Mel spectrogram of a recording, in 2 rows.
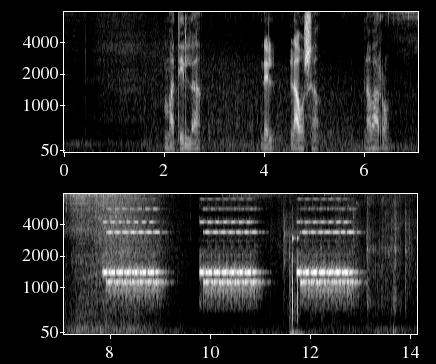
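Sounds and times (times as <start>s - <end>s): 
speech: 2.0s - 2.8s, 3.9s - 5.2s, 6.0s - 6.6s
telephone ringing in Benicarló, Valencia: 7.8s - 13.7s.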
